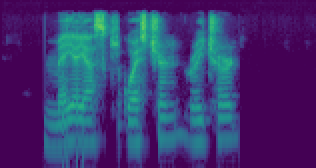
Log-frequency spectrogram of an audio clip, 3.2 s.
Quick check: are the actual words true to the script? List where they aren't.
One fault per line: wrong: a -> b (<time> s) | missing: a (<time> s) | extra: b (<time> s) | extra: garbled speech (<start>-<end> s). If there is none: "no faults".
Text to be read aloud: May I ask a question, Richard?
no faults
